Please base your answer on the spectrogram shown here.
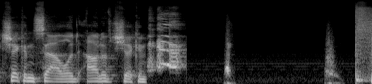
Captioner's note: chicken squawks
